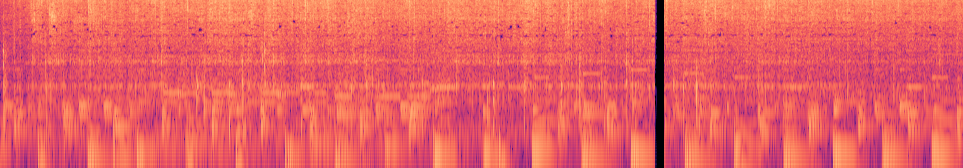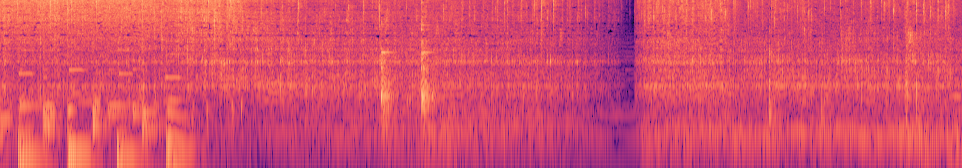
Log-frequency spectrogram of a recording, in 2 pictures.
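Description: Shallots, garlic and chilies sizzling in oil and sweet soy sauce in a non-stick electric pot, stirred with a wooden spatula that knocks against the pan a couple of times. Background music with a steady beat plays over the first two-thirds, then stops. After a brief break near the end a quieter hiss continues.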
